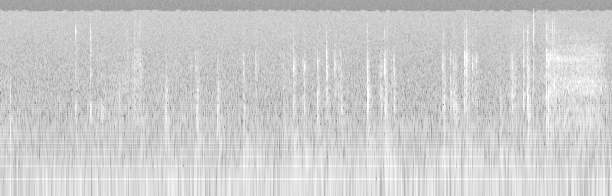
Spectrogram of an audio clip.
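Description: Faint computer keyboard keystrokes: irregular light clicks, a few per second, as a word is typed.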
